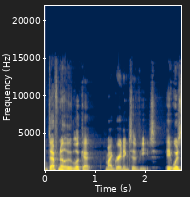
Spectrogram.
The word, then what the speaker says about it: Vite: And yes, Vite, pronounced Vite, it's from French, I believe means fast. And it is. Yes, Vite rhymes with sweet is my way of remembering it. Nick Nisi says Vite rhymes with feet.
